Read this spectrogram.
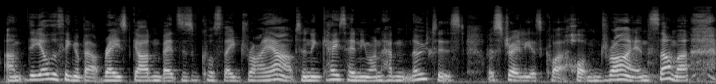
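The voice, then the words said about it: British English accent. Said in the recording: “I'm from the UK, as you can probably tell from my accent.”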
